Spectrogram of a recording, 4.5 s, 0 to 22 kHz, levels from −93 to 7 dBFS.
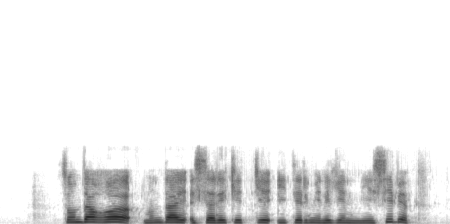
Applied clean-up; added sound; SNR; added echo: neural mask model DeepFilterNet 3.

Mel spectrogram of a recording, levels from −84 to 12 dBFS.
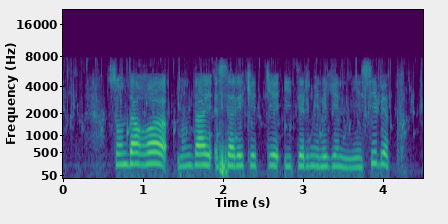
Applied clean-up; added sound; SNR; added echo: neural mask model RNNoise.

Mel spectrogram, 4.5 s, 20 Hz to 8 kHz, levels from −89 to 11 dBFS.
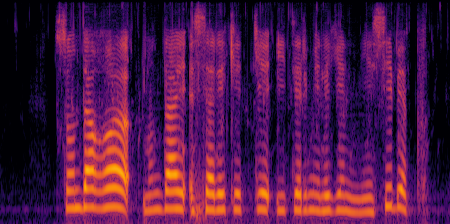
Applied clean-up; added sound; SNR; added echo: neural separator model SepFormer DNS4.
